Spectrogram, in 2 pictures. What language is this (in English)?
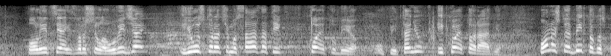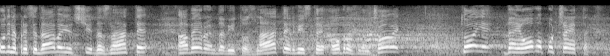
Serbian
